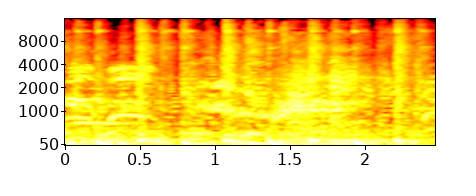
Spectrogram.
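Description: Music with a steady drum beat, with a car's tyres squealing over it.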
